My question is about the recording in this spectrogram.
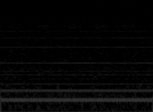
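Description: Steady low electrical hum with faint hiss from the chamber's microphone and sound system, unchanging throughout.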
